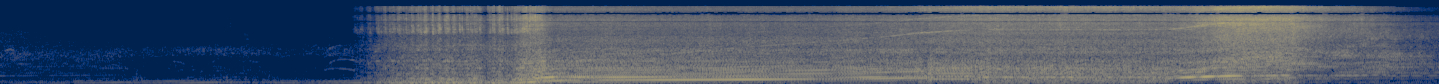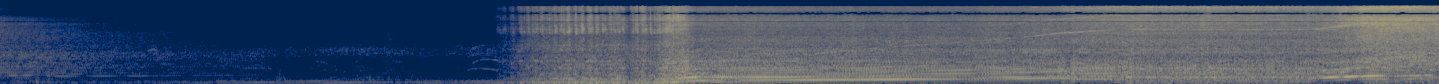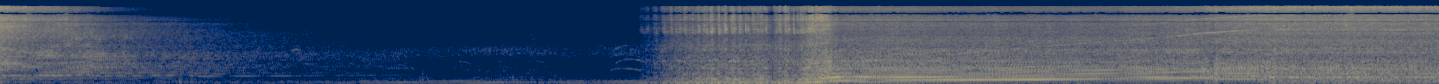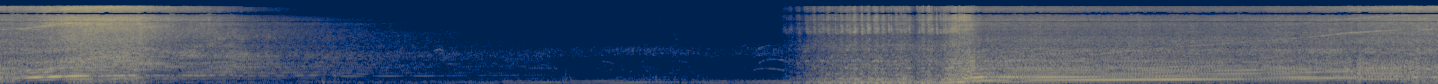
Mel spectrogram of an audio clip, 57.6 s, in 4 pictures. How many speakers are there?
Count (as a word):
zero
